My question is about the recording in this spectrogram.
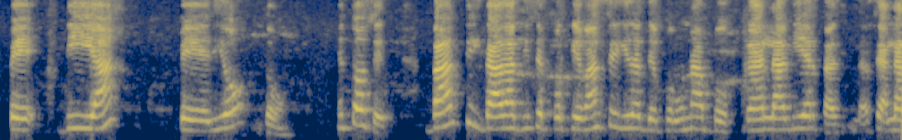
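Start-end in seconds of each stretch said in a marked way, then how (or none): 0.1-2.8 "periodo" spoken slowly, pe-rí-o-do, syllables apart; slow down and break up "periodo". Shown as a demonstration. Teacher to class, sounding out "periodo" slowly. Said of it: "termina en S".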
